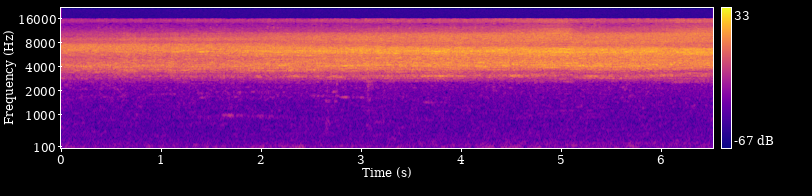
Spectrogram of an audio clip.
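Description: Insect chorus outdoors: a steady, high-pitched shrill hiss that grows slightly louder as it goes on.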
